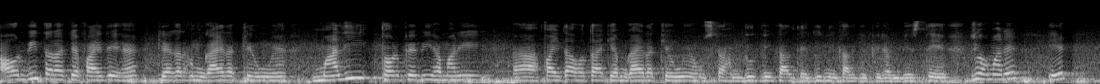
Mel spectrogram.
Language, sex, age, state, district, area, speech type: Urdu, male, 45-60, Bihar, Darbhanga, rural, spontaneous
